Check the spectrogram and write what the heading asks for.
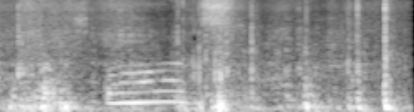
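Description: Rustling and light knocks of gift packaging being handled, with a brief wordless vocal sound about half a second in and a sharp click near the end.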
